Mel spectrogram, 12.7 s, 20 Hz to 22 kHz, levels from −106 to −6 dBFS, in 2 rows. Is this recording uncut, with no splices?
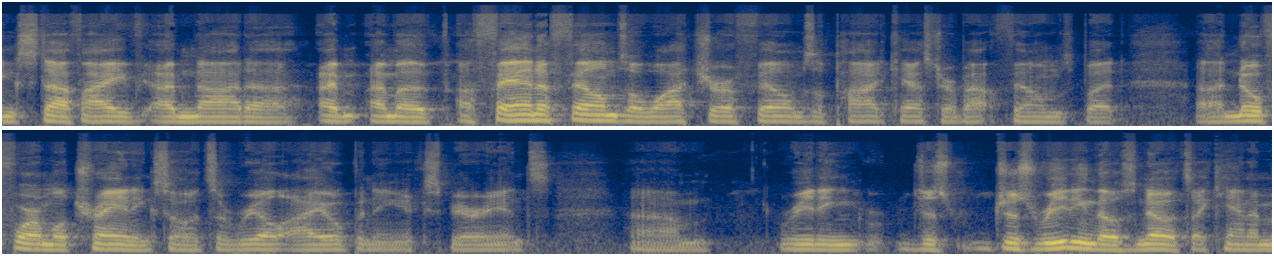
yes; 0 cuts

